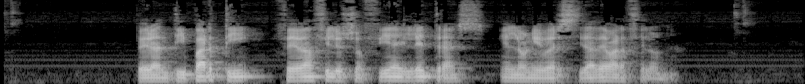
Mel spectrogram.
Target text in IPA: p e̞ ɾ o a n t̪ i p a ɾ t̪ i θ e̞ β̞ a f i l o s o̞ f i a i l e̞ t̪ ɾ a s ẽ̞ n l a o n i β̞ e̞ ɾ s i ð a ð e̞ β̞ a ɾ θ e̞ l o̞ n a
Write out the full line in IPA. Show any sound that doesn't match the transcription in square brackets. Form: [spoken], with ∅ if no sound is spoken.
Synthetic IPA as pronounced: p e̞ ɾ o a n t̪ i p a ɾ t̪ i θ e̞ β̞ a f i l o s o̞ f i a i l e̞ t̪ ɾ a s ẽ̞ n l a [u] n i β̞ e̞ ɾ s i ð a ð e̞ β̞ a ɾ θ e̞ l o̞ n a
